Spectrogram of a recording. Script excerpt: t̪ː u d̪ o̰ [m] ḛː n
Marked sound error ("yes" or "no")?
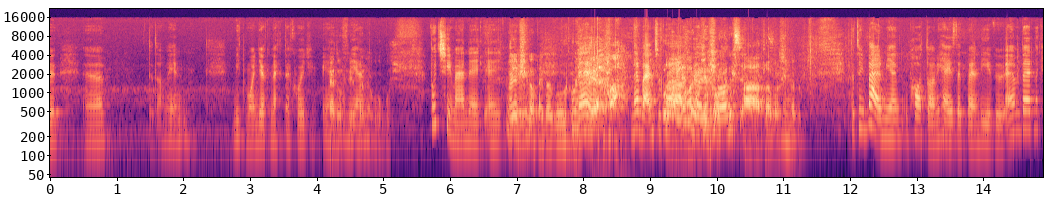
no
